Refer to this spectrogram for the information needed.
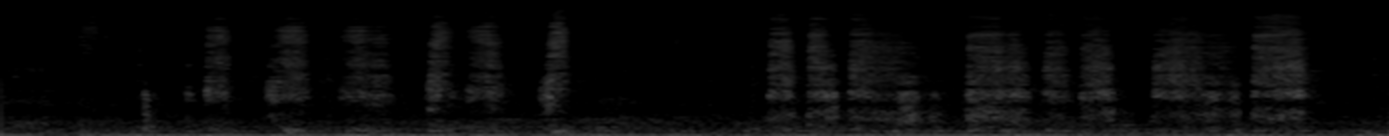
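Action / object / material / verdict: scrape / pencil on paper sketchbook page / paper / none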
